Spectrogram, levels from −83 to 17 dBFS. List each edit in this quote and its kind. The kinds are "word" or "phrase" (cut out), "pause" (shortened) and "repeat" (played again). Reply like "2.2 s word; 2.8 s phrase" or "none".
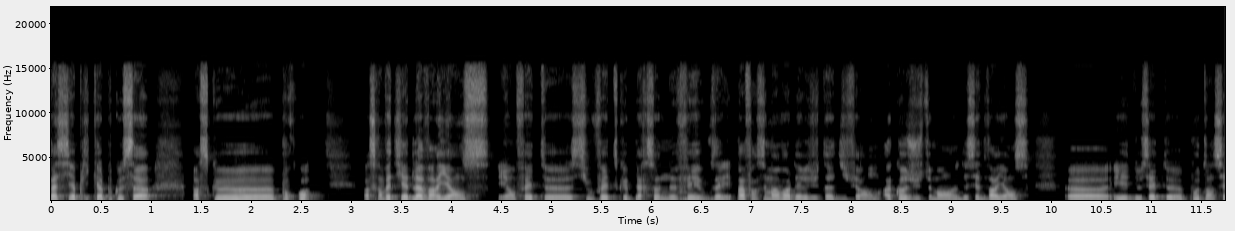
none

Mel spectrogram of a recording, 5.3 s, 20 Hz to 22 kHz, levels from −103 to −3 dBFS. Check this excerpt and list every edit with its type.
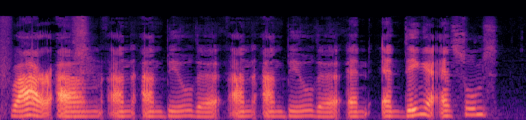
2.3 s repeat

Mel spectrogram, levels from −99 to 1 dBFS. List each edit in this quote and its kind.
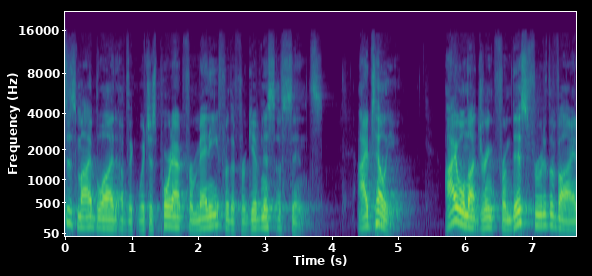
1.0 s word

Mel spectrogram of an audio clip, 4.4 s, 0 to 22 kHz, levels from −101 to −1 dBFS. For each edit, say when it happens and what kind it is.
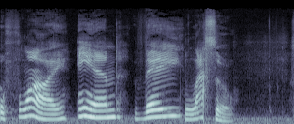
1.1 s pause; 2.8 s phrase

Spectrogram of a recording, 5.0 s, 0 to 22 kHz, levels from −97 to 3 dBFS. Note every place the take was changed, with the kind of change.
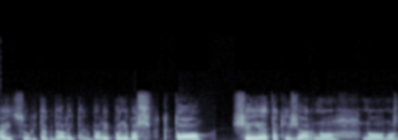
2.0 s pause; 3.4 s word

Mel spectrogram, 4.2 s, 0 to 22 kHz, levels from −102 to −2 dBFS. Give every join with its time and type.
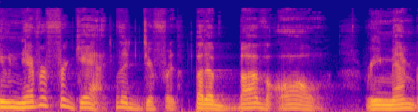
1.2 s word; 1.8 s word

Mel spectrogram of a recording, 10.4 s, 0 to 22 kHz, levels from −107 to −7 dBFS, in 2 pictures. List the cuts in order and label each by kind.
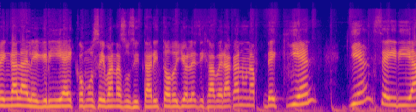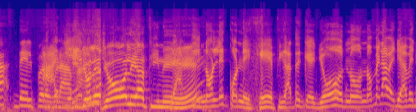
3.2 s word; 6.5 s word

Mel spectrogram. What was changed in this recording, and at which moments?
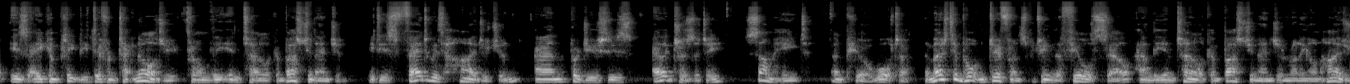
3.6 s pause; 7.3 s pause; 9.2 s pause

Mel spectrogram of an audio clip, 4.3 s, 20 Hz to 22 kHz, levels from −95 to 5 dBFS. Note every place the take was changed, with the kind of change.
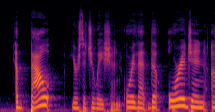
none

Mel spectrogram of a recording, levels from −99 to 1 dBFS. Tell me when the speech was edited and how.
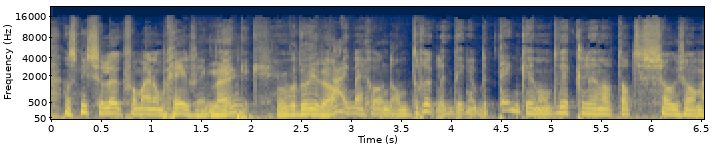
3.8 s phrase

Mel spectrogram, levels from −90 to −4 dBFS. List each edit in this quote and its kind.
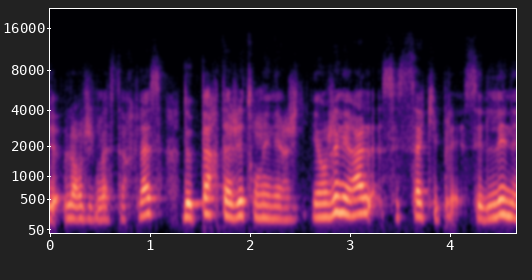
1.3 s pause; 2.6 s pause

